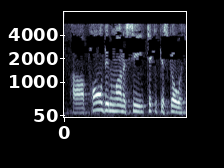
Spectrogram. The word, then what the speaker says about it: Tychicus: And Paul had a very faithful brother, Tychicus. I think there are approximately 10 different ways of pronouncing that dear brother's name, but I'll say Tychicus.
